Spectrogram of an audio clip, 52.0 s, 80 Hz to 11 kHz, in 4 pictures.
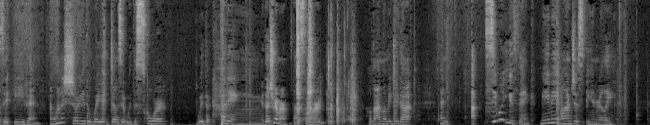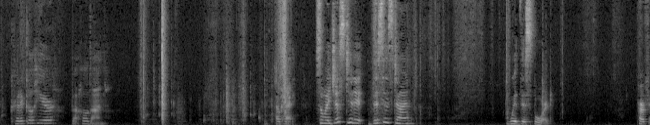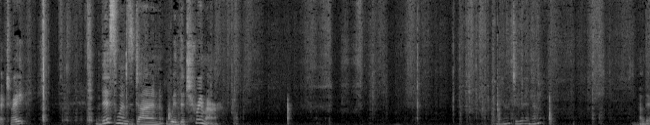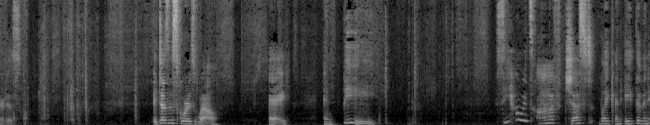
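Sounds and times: faint handling noises: 26.5 - 44.3.

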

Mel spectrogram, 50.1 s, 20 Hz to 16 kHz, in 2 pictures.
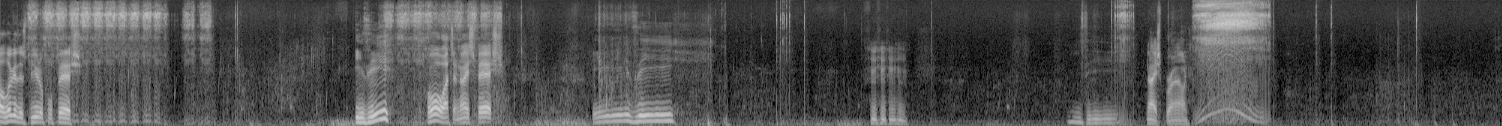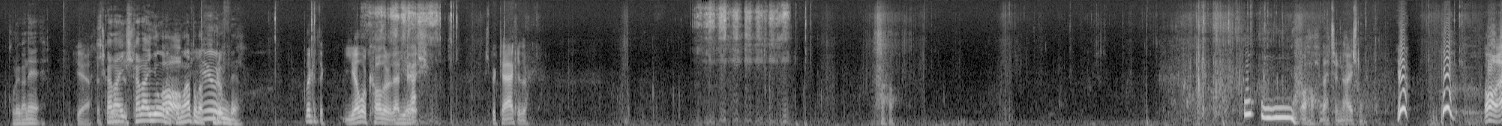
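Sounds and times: fly reel ratchet buzzing: 0.4 - 3.6, 6.4 - 8.0, 18.6 - 18.9, 19.9 - 21.2, 31.2 - 32.7, 36.6 - 38.3
fish splashing at water surface: 44.4 - 47.0.

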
